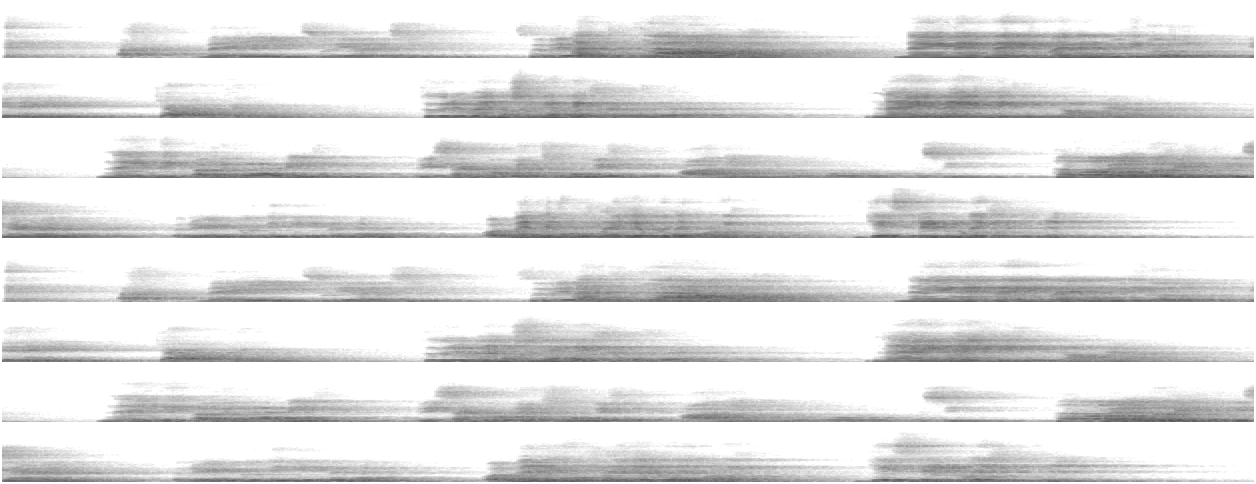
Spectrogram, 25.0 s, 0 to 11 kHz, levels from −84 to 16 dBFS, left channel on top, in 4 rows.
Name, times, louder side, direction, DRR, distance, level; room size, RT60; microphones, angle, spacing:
voice 1, 0.6-2.2 2.6-3.9 5.2-6.6 7.0-7.7 8.7-9.8 10.7-12.2 13.1-14.1 14.6-17.3 18.0-19.2 19.6-20.7 21.2-22.4 23.6-23.8, left 1 dB, 35° left, -7 dB, 1.9 m, -30 dB
voice 2, 2.8-3.9 4.5-6.0 8.4-9.2 10.6-11.8 13.0-13.8 17.8-18.5 21.3-22.5 23.1-24.1, left 2 dB, 80° left, 1 dB, 0.6 m, -28 dB
8.4 x 4.1 x 2.9 m, 1.4 s
head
